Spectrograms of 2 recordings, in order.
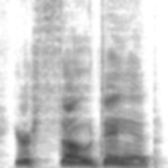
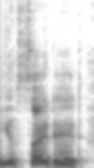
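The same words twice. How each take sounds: First: Slow, drawn-out American accent. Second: Said in the usual way. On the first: Shown as a demonstration. Repeating the book title for fun, in an American accent. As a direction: put on an American accent, stretching it out. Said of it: "say it in that American accent".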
